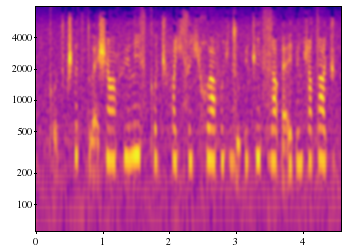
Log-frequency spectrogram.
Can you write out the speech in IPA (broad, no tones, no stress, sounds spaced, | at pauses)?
kʼ o̰ t͡s t͡ʃʼ ɯ t͡s tʷ æ̰ ʃ ɑ̃ f y l i s kʼ o t͡ʃ f ɑ ç s ɯ ç χʷ ɑ f o ç d͡z ṵ ʔ y t͡ʃ ĩ s z ɑ ʔ æ̰ ɪ̯ ʔ y l ç o tˤ y t͡ʃ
